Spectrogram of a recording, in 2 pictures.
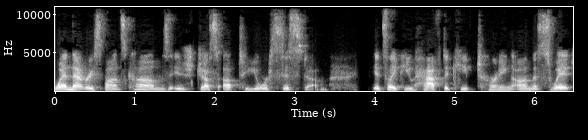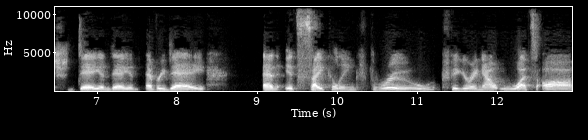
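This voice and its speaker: A woman with a plain, everyday voice speaks fairly slowly with fairly even intonation against a quiet background. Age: 40s. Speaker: nurse practitioner. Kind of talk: casual interview chat.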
